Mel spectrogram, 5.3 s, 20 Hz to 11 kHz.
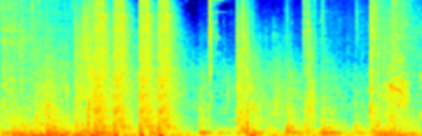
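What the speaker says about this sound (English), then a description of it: "Stop throwing grenades!" Grenade explosions and gunfire in the video game Fallout 4: a dense, chaotic run of sharp cracks and heavier thuds repeating rapidly throughout, loud and close.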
